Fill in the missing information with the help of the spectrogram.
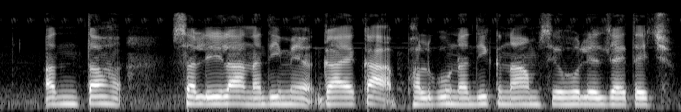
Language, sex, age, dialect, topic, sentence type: Maithili, male, 18-24, Southern/Standard, agriculture, statement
